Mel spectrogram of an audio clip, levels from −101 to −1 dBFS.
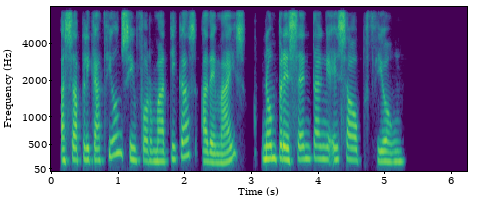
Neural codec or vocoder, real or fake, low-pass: codec, 24 kHz, 6 kbps, HILCodec; fake; 7.2 kHz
